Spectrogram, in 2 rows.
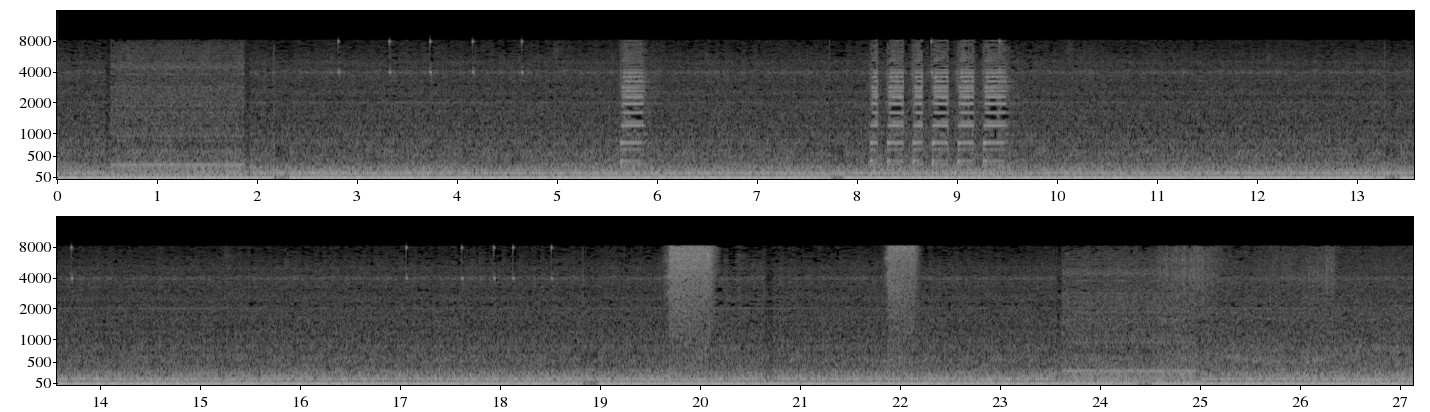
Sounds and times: Bus: 0.0s - 27.1s.

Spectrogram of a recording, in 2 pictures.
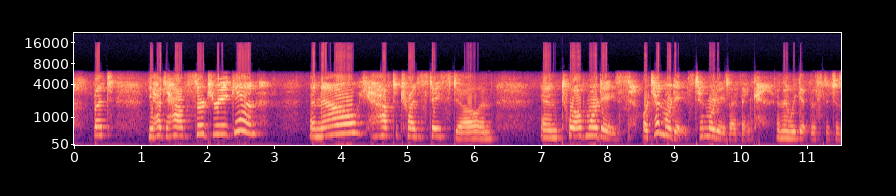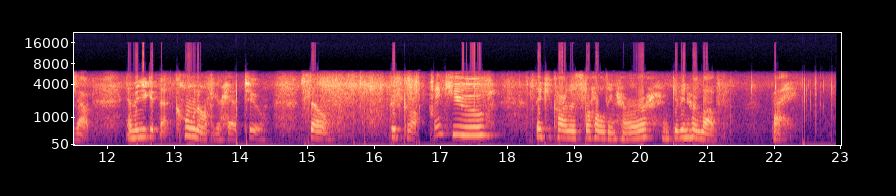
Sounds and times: Speech: 0.0s - 3.0s, 3.6s - 6.4s, 7.0s - 15.5s, 16.2s - 21.3s, 22.0s - 22.4s.

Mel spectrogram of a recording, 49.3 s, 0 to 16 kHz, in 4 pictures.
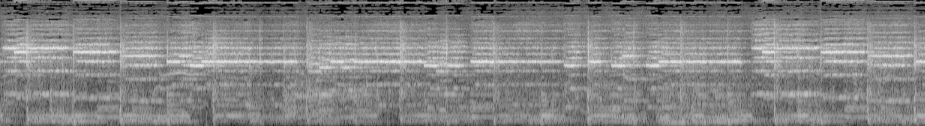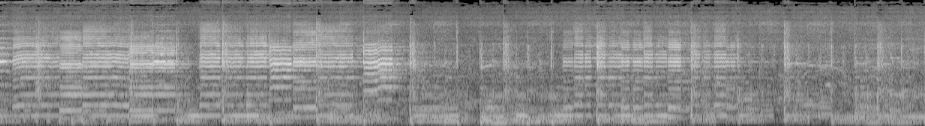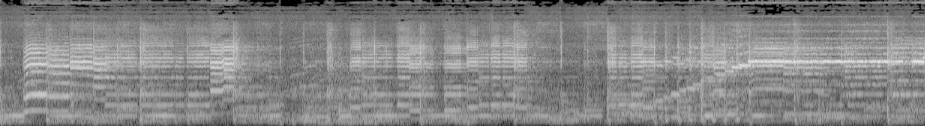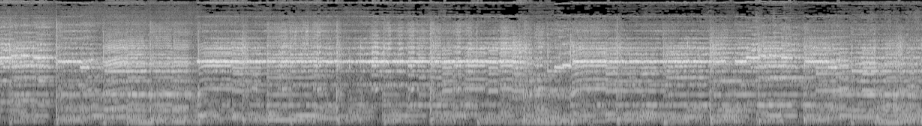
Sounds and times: Music: 0.0s - 49.3s.

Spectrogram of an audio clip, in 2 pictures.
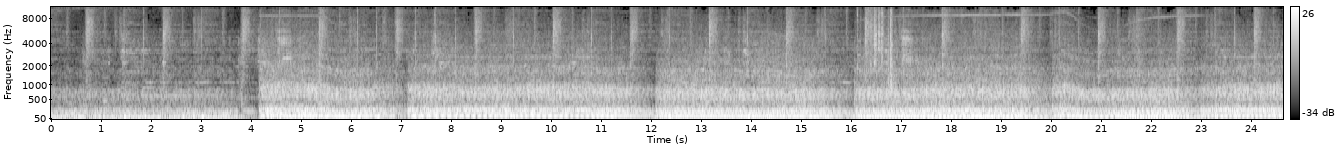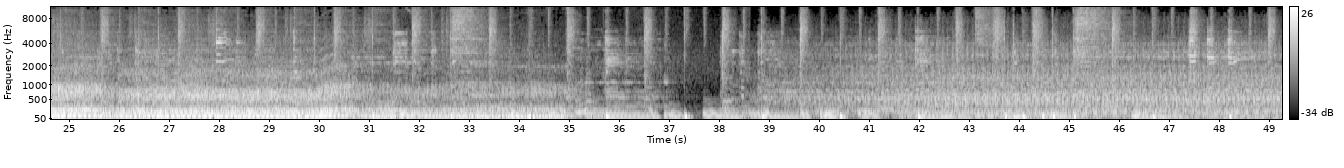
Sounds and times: Music: 0.0s - 49.2s
Truck: 0.0s - 49.2s.

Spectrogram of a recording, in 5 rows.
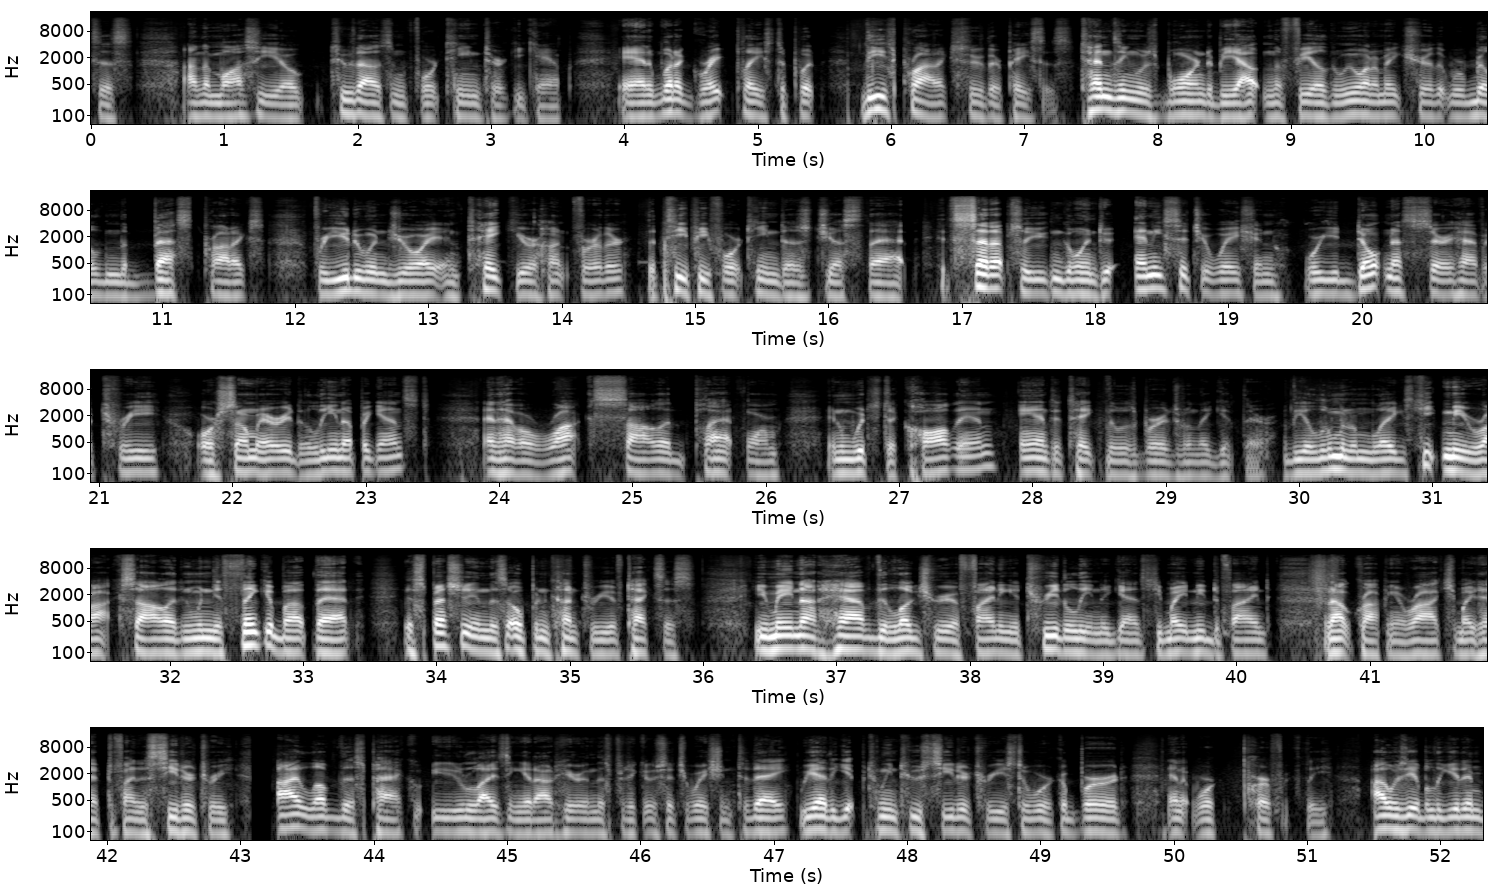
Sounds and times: Speech: 0.0s - 52.3s.

